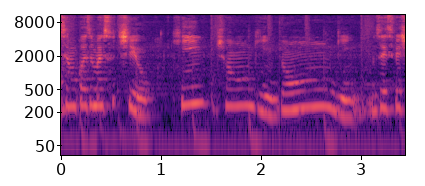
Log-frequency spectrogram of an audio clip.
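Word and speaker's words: Kim Jongin: Kim Jong-in. Kim Jong-in. Nesse caso, vocês podem ver que meio que pronuncia o G do NG com a sílaba seguinte, porque a segunda sílaba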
